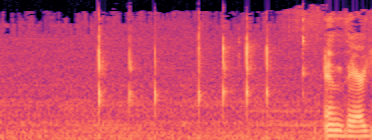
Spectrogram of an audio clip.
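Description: A metal spoon taps and clinks against a glass bowl.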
